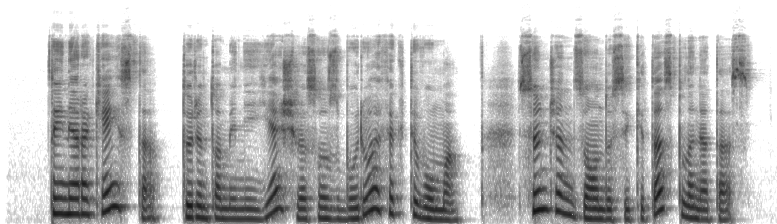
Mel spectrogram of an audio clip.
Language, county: Lithuanian, Vilnius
